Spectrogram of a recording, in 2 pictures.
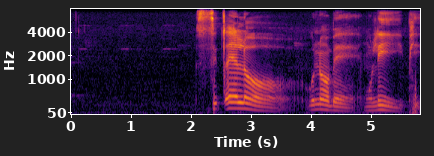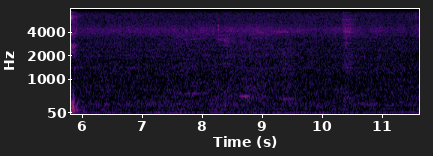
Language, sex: Swati, male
